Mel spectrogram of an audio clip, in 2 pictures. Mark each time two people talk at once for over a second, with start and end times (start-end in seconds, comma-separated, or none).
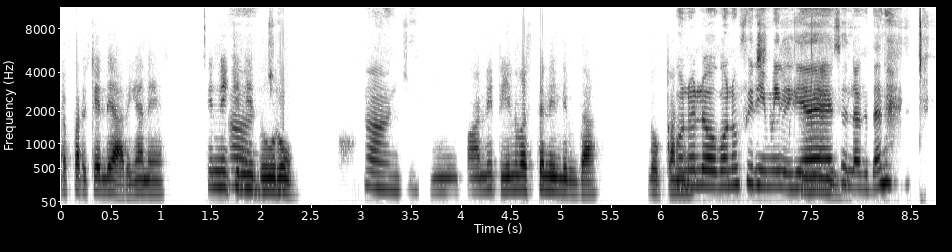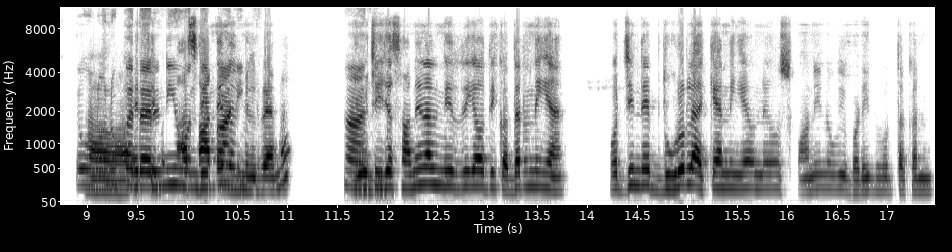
9.0-10.7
